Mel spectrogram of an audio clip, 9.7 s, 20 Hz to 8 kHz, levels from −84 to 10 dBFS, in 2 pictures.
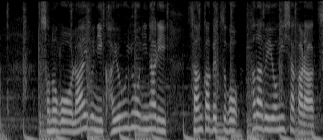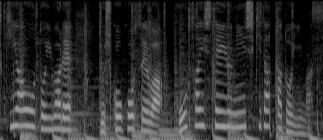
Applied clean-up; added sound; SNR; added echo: none; none; none; none.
